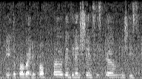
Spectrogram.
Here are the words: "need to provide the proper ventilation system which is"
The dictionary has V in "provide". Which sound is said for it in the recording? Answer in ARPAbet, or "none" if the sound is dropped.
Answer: V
